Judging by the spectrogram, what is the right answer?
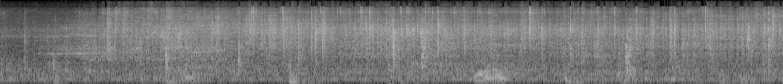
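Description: Tuna quesadillas fry in a pan with a steady, close sizzle that holds at an even loudness throughout, broken by a few faint clinks and scrapes of a utensil.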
